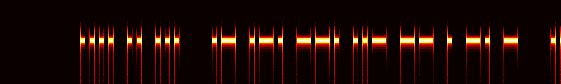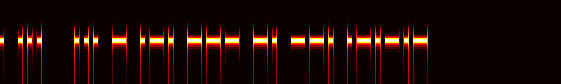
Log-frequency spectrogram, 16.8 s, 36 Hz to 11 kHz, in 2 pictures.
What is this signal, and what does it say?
Morse code, heard as a keyed tone, about 17 wpm, 700 Hz. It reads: HIS ARGUMENT IS STRONG.
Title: Sentences from Top 1400 Words 17wpm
